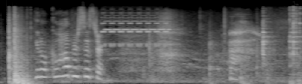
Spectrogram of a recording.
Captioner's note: phone ringing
